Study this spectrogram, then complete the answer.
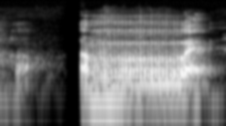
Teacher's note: यानी रनि एकमात्र ऐसी ध्वनि है जिसके उच्चारण में जीभ र कंपन करती है र गोल होगी पहले तो री जीभ थोड़ी ऐसे सिकुड़ती है गोल होती है फिर कंपन करती है · वह ध्वनि जिसके उच्चारण में जीभ गोल होती हो तथा कंपन करती हो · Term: लुंठित या प्रकल्पित, लुंठित या प्रकंपित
